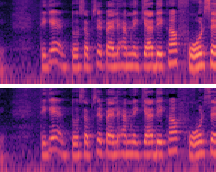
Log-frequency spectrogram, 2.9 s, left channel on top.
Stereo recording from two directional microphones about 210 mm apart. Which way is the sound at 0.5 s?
15° left (ahead or behind).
